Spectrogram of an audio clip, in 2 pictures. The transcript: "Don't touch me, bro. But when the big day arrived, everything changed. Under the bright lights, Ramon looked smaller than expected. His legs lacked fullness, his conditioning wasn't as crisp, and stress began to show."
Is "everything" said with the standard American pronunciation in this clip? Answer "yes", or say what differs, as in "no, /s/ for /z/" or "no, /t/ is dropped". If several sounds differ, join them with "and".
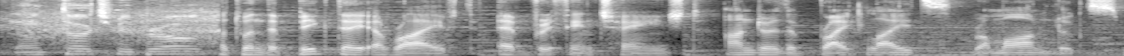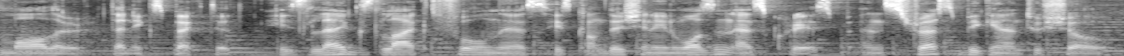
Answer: yes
